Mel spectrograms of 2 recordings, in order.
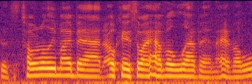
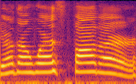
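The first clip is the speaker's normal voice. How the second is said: disapproving, scolding, judgy farm animal voice, pitched up; 6 semitones higher, 4 dB louder than usual. Voicing judgmental ostriches scolding the farmer: voicing judgmental farm animals. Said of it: "the cows are judging me".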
